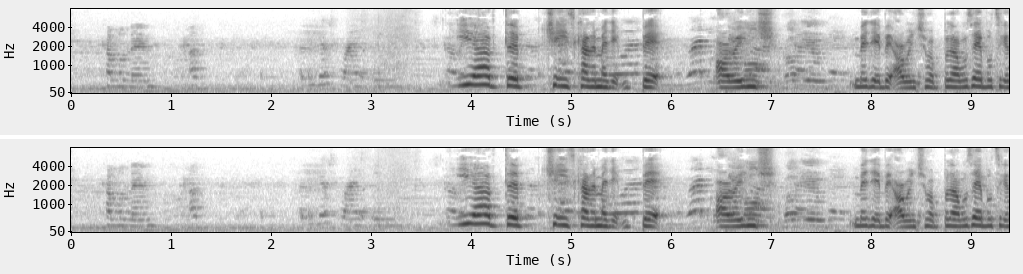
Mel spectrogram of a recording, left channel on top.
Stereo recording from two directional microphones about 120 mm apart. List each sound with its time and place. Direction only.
3.8 s a woman's voice: 40° right (ahead or behind)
